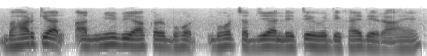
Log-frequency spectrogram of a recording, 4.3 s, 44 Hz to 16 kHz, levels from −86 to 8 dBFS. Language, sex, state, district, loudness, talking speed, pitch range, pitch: Hindi, male, Arunachal Pradesh, Lower Dibang Valley, -19 LUFS, 195 wpm, 120-140 Hz, 130 Hz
